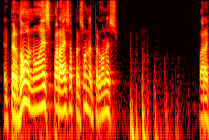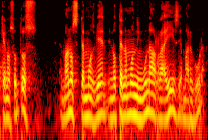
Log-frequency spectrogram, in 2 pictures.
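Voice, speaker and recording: A man preaching a sermon, swinging from loud pleading to low quiet asides and calling the congregation "brothers". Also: normal speed, creaky. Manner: addresses the congregation as "hermanos" often; acts out quoted pleas in a raised voice.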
